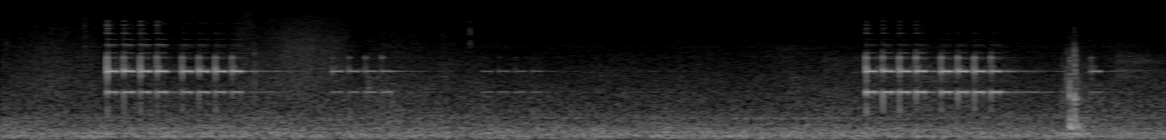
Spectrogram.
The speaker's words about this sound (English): It's my timer.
